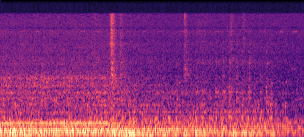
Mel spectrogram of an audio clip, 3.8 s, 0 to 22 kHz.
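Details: 2000 Jeep Grand Cherokee 4.7L V8 with rough idle and stalling for over a year despite new plugs, fuel filter, TPS and IAC. Purge solenoid code traced to a bad PCM connection. Low, uneven, irregular rumble at idle, cause not pinned down.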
